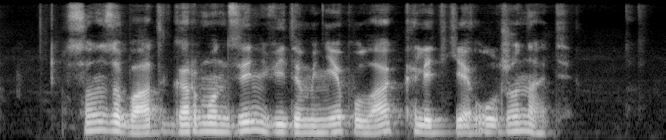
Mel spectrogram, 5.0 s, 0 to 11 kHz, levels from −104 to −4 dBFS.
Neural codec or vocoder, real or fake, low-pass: autoencoder, 48 kHz, 128 numbers a frame, DAC-VAE, trained on Japanese speech; fake; 9.9 kHz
